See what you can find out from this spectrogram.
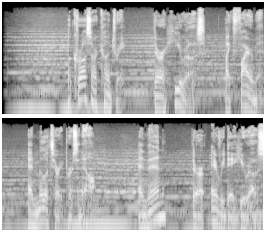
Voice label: caring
